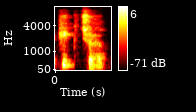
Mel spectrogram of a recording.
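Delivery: "picture" with a tense Polish i; "picture" as "peekture"; Polish vowel. Shown as a demonstration. Teacher showing the Polish mistake in "picture". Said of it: "they say".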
